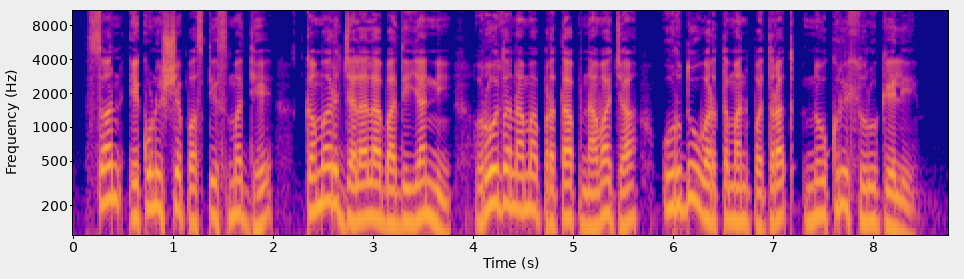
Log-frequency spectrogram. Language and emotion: Marathi, neutral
